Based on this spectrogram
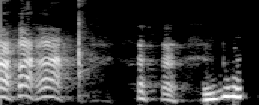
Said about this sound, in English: Yeah, it's definitely goat. It's the bleeding goat.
